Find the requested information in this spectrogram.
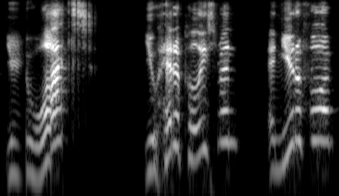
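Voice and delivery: can't believe what he just heard; shocked disbelief. Acted. Abbott aghast that Costello hit a cop.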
